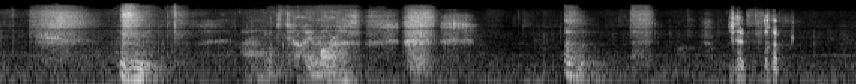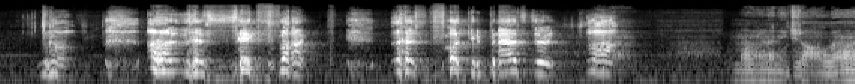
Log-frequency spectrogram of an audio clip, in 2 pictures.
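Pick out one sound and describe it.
A young man talks in a strained, breathless voice close by.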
